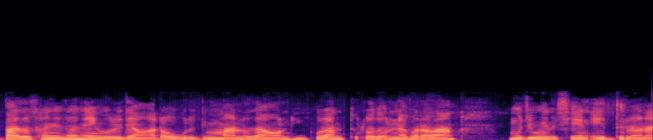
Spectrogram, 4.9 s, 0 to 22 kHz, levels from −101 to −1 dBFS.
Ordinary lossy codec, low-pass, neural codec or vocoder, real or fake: none; none; codec, 16 kHz, 4 kbps, X-Codec, WavLM features, trained on Multilingual LibriSpeech; fake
